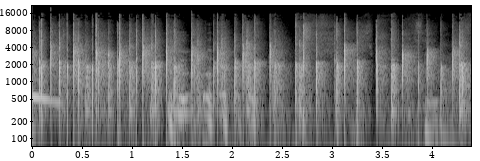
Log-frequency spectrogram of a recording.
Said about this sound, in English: I can clap longer than you. Are you trying to clap longer than me?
